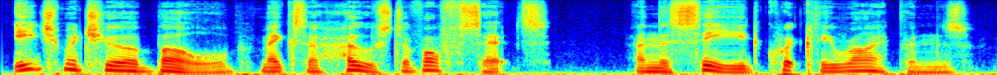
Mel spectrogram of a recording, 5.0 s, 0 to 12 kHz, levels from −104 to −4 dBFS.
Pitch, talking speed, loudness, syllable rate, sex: 120 Hz, 155 wpm, -19 LUFS, 4.4 syllables/s, male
